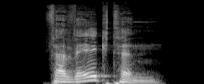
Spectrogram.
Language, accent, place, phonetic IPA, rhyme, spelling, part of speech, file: German, Germany, Berlin, [fɛɐ̯ˈvɛlktn̩], -ɛlktn̩, verwelkten, adjective / verb, De-verwelkten.ogg
- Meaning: inflection of verwelken: 1. first/third-person plural preterite 2. first/third-person plural subjunctive II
